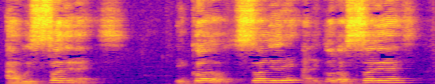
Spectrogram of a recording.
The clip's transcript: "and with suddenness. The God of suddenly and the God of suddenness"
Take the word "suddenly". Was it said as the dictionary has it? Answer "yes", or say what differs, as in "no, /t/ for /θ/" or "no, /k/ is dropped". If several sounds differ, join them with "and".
no, /n/ is dropped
